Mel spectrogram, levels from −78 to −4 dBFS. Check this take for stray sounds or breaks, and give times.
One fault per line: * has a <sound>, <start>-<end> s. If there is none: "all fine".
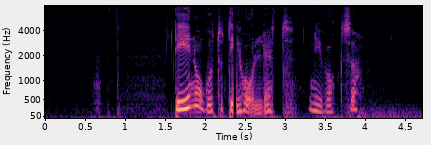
* has a dropout, 2.3-2.4 s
